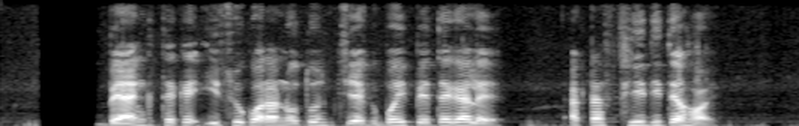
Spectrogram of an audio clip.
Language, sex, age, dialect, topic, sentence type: Bengali, male, 18-24, Standard Colloquial, banking, statement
